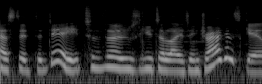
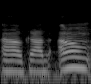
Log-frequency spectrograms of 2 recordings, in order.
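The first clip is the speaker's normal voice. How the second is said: ordinary talk, nothing marked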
